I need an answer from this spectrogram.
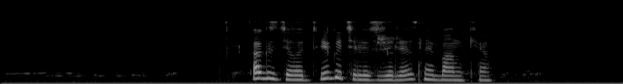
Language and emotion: Russian, neutral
